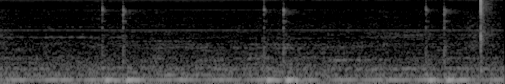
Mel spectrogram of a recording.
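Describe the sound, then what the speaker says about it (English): A computer mouse clicking while browsing a toy store website, a few faint, quiet clicks in pairs, close and isolated over a low steady hum. "So I'm going to click there"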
